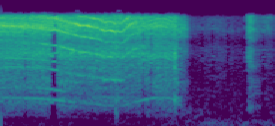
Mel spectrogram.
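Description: A power drill bores into a lead, a bright whining grind for about a second and a half that stops abruptly, followed by a short scrape.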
